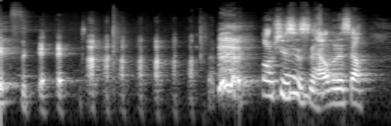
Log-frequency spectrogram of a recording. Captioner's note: laughing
